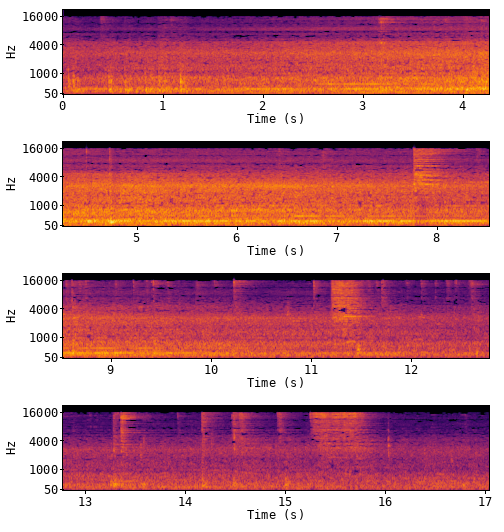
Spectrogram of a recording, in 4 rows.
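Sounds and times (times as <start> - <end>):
train coaches rushing past: 0.0 - 17.0
sharp clanks: 7.8 - 8.8, 11.0 - 16.1.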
